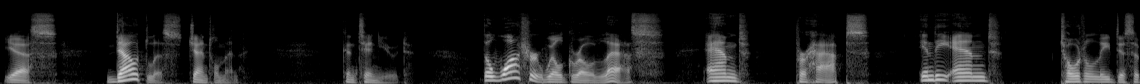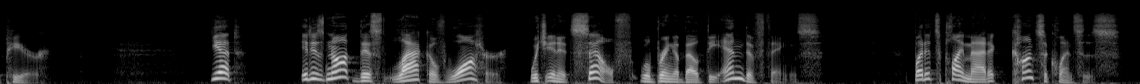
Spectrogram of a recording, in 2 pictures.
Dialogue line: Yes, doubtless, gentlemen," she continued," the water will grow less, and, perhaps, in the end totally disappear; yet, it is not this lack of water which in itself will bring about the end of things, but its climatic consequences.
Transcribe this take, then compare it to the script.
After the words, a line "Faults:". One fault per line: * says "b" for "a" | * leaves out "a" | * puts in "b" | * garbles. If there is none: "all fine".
Yes, doubtless, gentlemen," continued," the water will grow less, and, perhaps, in the end totally disappear; yet, it is not this lack of water which in itself will bring about the end of things, but its climatic consequences.
Faults:
* leaves out "she"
